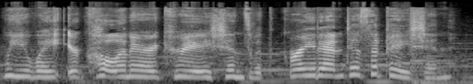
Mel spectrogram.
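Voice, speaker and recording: A woman's voice: high-pitched, a little fast, faint music behind, close to an everyday voice. A woman voicing a poised, serious young noblewoman in a video game, speaking in a composed, formal way.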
